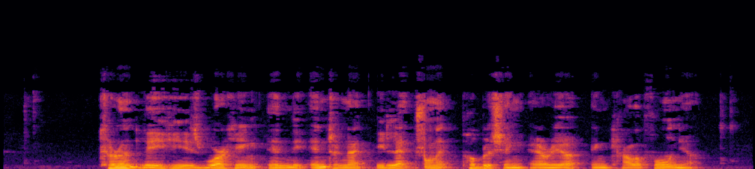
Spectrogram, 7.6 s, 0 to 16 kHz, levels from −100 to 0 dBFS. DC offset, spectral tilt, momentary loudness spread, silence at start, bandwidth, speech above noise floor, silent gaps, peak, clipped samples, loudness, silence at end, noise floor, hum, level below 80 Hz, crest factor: under 0.1%; -7 dB/octave; 7 LU; 1 s; 7.6 kHz; 45 dB; none; -4 dBFS; under 0.1%; -22 LUFS; 0.6 s; -65 dBFS; none; -42 dBFS; 16 dB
